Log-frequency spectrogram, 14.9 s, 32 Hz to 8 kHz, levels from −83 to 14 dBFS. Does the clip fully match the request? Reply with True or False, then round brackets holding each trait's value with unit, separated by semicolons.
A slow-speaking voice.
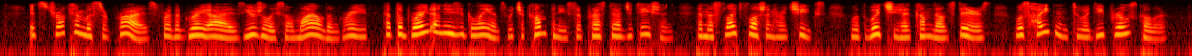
False (175 wpm)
